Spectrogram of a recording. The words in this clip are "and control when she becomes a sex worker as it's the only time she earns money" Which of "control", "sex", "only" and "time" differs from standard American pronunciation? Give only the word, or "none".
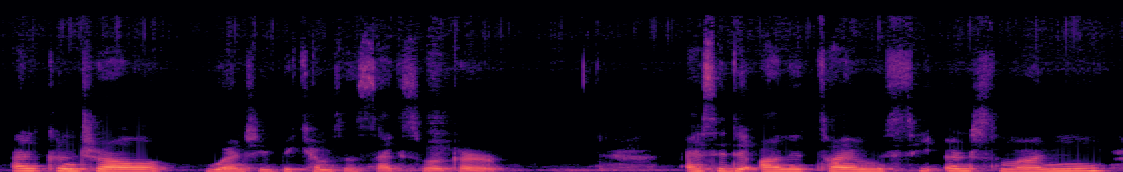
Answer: only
